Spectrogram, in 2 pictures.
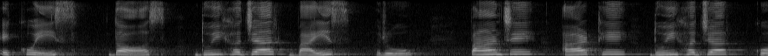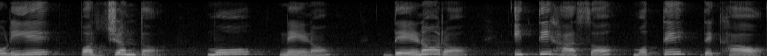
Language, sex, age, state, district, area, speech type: Odia, female, 18-30, Odisha, Nayagarh, rural, read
